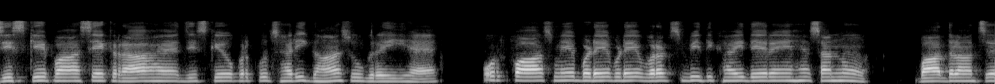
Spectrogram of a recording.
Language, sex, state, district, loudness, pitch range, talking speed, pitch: Hindi, male, Rajasthan, Bikaner, -18 LUFS, 160-175 Hz, 155 wpm, 165 Hz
